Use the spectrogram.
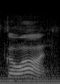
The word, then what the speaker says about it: Galan: It's Andreas Galan, so my apologies if I've been saying Galen, which I believe I have.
